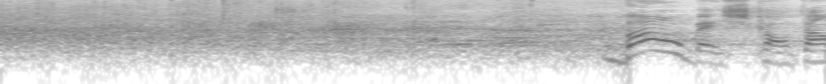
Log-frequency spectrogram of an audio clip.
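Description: A large audience applauds and cheers in a big hall.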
